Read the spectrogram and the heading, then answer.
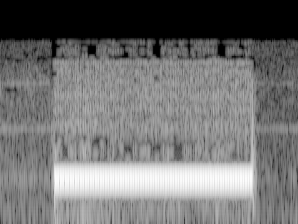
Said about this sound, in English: All right, we're going to make a call to one of our hotlines that we've called in the past. To show people what's out there, what it really sounds like. Here we go. The actual sound of a phone ringing.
